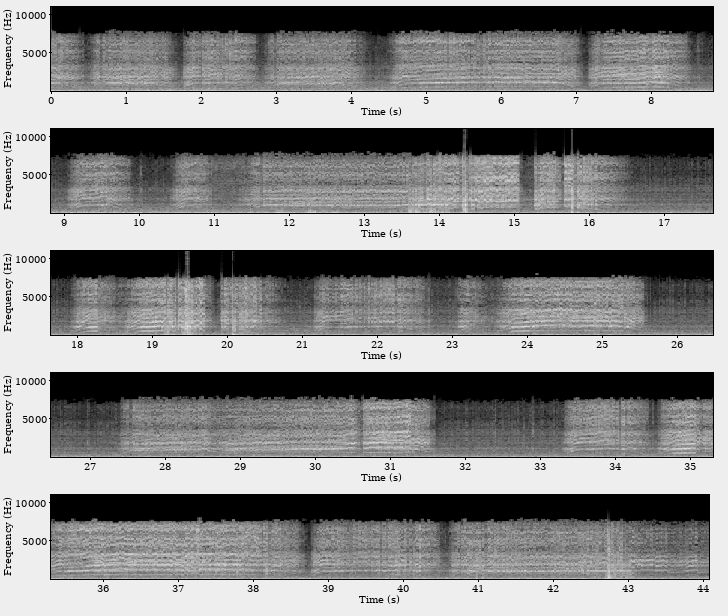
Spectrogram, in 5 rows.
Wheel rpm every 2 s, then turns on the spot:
80, 90, 100, 120, 60, 40, 150, 150, 40, 80, 70, 60, 120, 20, 140, 130, 40, 90, 160, 120, 120, 130.
none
